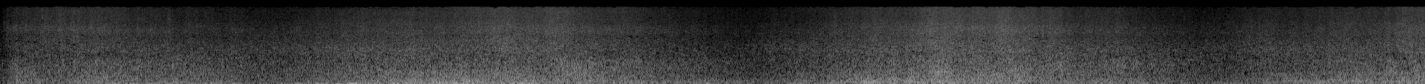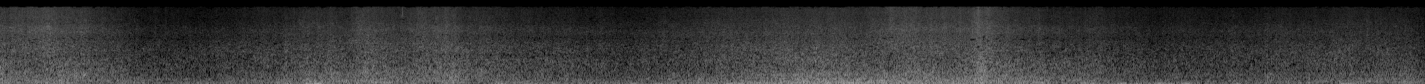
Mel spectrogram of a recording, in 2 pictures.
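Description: Ocean surf breaking and washing up a beach, swelling and ebbing about every four to five seconds.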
